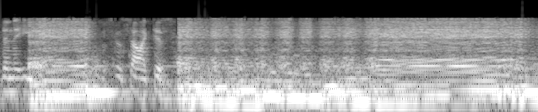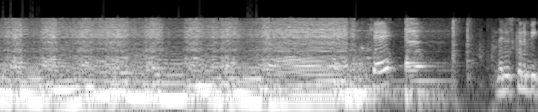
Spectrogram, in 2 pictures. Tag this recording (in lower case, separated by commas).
plucked string instrument, musical instrument, electric guitar, speech, guitar, music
